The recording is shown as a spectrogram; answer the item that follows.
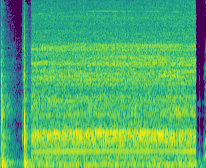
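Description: Electric hand mixer running steadily with its beaters in thick clam dip, starting after a couple of clicks about half a second in and cutting off suddenly just before the end.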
